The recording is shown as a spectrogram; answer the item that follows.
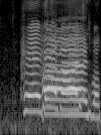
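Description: A girl singing a short phrase of held notes, stepping between pitches, starting about half a second in and lasting about a second and a half.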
